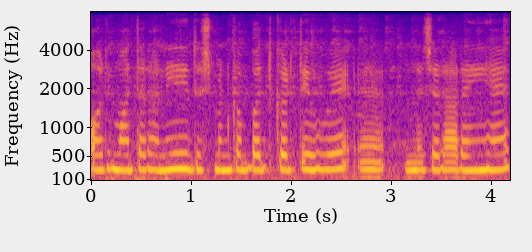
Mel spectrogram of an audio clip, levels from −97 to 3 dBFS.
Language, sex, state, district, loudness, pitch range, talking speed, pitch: Hindi, female, Bihar, Samastipur, -14 LUFS, 255-270 Hz, 185 wpm, 265 Hz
